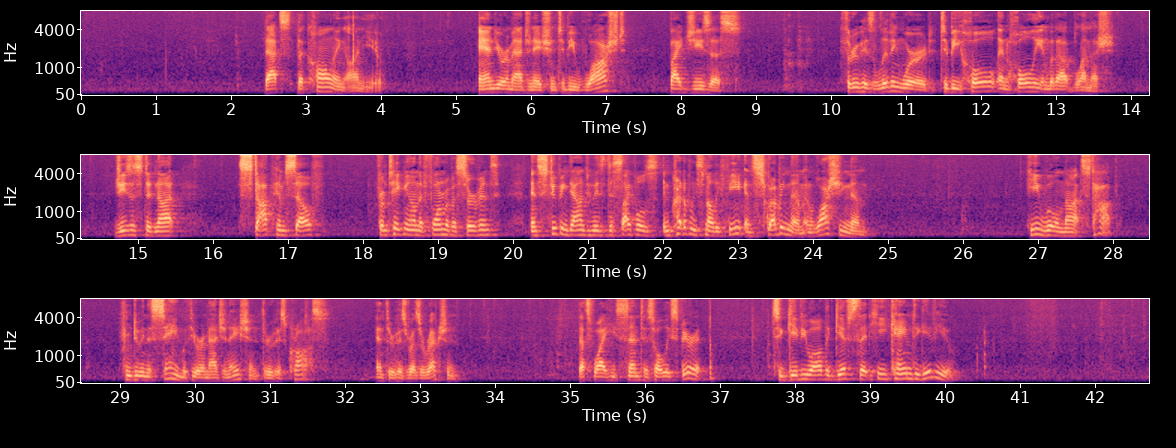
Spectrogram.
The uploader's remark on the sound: delivers a lecture to the Student Theological Society of Moody Bible Institute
